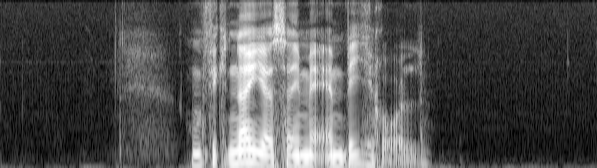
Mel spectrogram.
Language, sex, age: Swedish, male, 47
